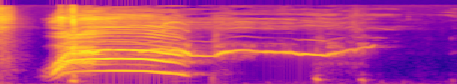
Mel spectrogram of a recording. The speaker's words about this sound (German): Also, wir haben sehr wenig Budget, aber dadurch sehr viele coole Soundeffekte. Ja, und wir sind sehr motiviert. Solange es nicht zu lang dauert. Wilhelm schreit, ja, kein Problem.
